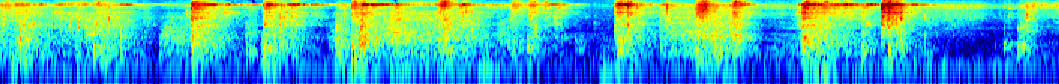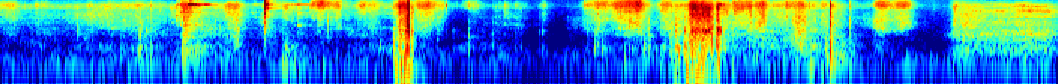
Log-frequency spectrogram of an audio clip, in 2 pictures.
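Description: A leather girth being handled and fastened under a horse's belly: leather rustling, metal rings and buckles clinking, and footsteps, with two louder knocks about ten and twelve seconds in.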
